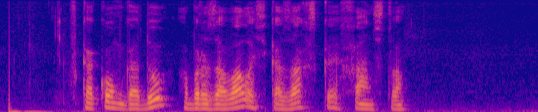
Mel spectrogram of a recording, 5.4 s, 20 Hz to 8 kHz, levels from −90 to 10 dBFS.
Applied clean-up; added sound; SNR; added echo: none; none; none; none.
